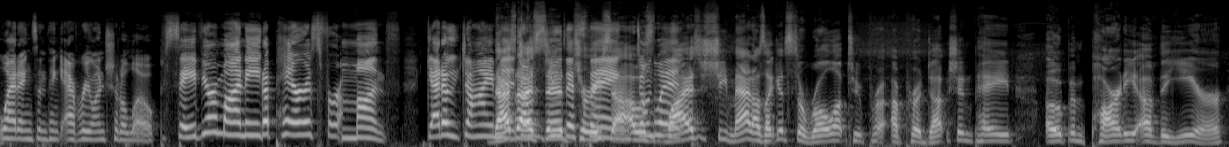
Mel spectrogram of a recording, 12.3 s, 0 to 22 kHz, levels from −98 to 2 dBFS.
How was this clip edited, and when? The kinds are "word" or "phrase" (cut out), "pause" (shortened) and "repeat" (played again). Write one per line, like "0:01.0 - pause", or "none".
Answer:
0:02.6 - word
0:03.4 - word
0:04.6 - word
0:05.2 - word
0:06.5 - word
0:07.7 - word
0:10.8 - word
